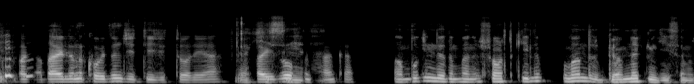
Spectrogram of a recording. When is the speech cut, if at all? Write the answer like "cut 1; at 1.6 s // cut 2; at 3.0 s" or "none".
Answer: cut 1; at 2.3 s // cut 2; at 3.8 s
